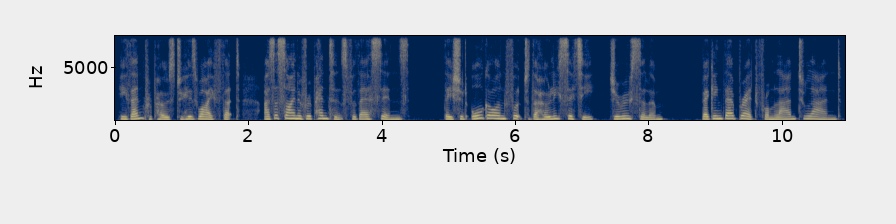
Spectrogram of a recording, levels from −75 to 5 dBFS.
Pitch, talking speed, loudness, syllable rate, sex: 215 Hz, 180 wpm, -19 LUFS, 4.8 syllables/s, female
